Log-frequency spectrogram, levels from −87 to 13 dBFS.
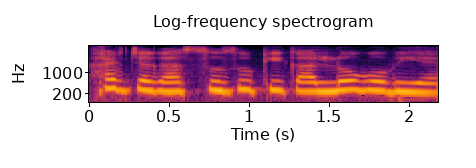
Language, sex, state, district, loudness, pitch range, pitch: Hindi, female, Uttar Pradesh, Lucknow, -12 LUFS, 240-270 Hz, 255 Hz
